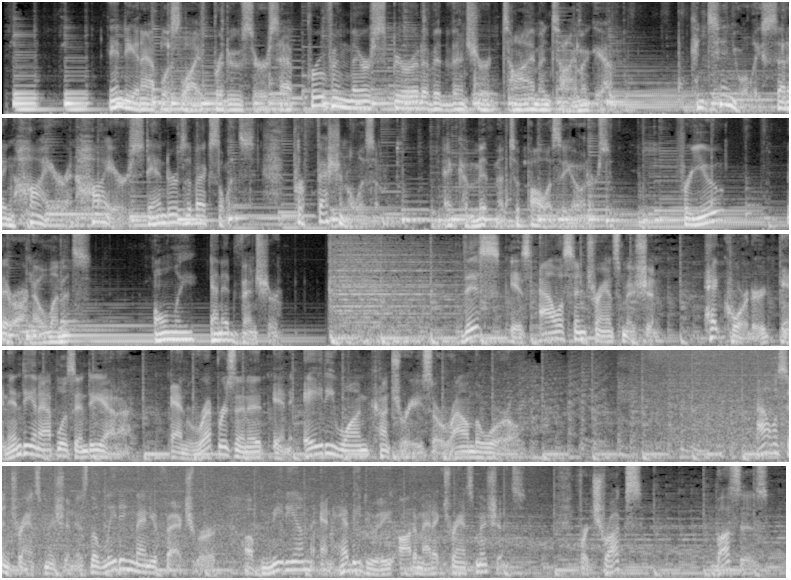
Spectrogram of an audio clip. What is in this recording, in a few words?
industrial vo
